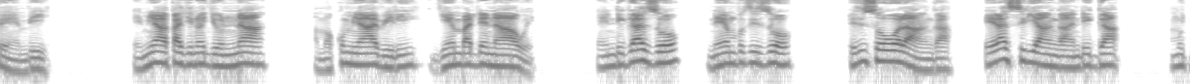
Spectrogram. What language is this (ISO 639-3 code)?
lug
